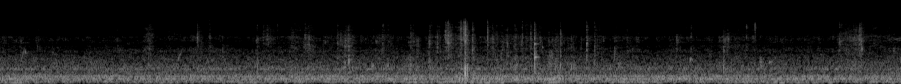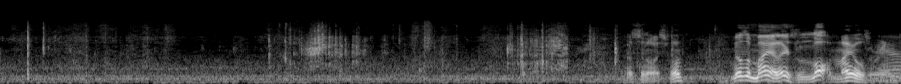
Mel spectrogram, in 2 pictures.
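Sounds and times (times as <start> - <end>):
steady low hum: 0.0 - 18.0
scraping rustling handling noises: 8.4 - 10.9, 11.6 - 15.4.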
